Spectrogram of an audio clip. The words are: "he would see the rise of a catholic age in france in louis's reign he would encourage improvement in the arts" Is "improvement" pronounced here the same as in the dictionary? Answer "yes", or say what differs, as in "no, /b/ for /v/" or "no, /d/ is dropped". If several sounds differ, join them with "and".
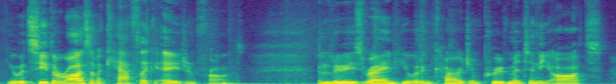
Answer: yes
